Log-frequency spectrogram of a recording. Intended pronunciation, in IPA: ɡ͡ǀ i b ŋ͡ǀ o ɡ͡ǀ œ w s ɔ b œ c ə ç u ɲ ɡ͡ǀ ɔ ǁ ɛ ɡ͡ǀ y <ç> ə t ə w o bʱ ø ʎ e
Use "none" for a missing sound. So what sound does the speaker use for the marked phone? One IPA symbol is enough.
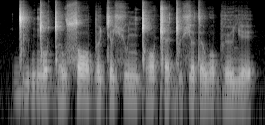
ç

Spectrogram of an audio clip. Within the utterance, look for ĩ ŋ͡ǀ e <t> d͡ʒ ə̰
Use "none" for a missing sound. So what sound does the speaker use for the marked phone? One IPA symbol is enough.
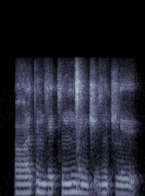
n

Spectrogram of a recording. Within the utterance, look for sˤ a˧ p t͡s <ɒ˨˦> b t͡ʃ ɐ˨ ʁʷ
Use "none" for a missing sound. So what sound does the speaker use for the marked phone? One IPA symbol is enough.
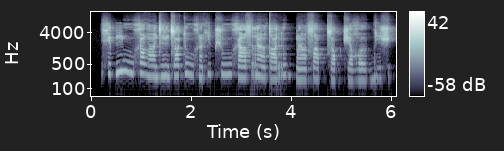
ɒ˨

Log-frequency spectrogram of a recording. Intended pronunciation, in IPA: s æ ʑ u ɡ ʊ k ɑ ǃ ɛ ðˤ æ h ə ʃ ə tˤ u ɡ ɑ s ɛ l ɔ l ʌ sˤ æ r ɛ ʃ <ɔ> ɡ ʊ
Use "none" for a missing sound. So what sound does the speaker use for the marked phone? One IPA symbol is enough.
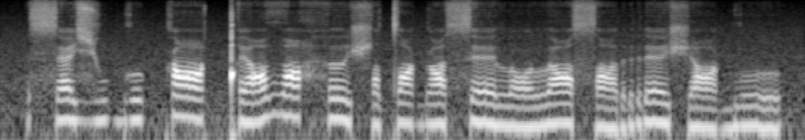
ɑ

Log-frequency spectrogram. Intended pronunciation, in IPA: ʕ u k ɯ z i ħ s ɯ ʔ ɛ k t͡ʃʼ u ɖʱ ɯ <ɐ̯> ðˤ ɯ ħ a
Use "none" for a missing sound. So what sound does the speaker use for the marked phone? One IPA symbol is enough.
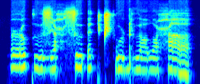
ɐ̯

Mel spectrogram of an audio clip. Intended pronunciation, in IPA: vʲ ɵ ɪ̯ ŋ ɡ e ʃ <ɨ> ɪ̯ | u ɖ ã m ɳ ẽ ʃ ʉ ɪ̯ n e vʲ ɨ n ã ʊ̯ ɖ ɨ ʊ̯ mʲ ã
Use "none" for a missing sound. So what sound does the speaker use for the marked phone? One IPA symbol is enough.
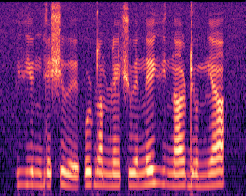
ɨ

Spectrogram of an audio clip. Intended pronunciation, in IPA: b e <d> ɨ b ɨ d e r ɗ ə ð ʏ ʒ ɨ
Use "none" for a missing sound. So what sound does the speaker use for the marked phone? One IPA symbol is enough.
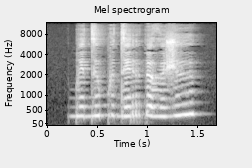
d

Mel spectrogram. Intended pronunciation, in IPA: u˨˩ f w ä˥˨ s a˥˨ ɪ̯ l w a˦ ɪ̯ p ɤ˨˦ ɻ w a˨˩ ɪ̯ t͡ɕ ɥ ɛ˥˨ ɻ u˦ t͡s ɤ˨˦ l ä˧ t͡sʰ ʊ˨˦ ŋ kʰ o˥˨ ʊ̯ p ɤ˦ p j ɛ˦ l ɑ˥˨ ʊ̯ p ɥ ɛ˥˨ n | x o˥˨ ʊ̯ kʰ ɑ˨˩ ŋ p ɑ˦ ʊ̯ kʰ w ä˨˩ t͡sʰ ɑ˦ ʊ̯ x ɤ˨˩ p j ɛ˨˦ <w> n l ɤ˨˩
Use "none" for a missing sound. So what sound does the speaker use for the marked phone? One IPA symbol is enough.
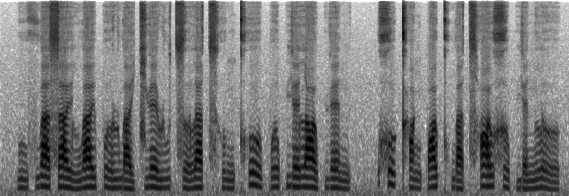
none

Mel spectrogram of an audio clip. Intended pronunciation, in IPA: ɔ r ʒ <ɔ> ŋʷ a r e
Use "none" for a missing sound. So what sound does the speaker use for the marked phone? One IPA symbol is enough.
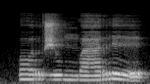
ʊ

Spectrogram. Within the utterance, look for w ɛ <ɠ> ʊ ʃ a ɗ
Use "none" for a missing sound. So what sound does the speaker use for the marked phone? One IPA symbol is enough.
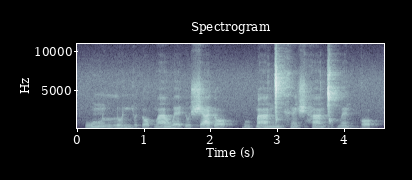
ɗ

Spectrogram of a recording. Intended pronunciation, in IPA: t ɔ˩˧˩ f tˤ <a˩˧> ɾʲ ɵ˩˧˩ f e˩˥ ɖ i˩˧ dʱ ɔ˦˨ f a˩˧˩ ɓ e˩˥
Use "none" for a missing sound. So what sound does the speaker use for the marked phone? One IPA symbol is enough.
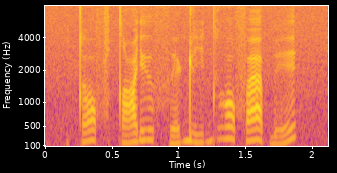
a˩˧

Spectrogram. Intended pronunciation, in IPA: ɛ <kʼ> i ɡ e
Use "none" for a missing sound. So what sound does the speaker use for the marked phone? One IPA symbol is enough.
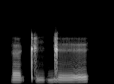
kʼ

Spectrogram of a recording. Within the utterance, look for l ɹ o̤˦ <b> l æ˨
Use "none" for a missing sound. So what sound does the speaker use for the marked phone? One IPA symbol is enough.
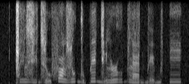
b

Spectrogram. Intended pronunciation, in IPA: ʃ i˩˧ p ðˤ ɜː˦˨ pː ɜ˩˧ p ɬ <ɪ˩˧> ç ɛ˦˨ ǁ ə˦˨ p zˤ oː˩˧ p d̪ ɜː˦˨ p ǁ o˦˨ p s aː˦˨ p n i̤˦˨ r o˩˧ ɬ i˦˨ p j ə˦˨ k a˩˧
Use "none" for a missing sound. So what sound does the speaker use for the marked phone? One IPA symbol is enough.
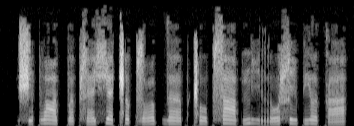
ɛ˩˧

